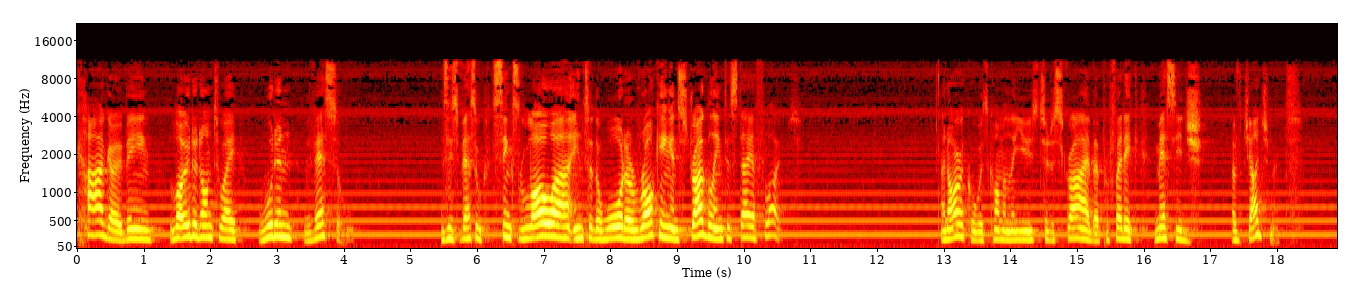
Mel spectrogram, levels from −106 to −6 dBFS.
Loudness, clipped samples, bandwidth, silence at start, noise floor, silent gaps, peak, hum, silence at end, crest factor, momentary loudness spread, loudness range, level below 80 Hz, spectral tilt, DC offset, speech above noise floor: -26 LUFS; under 0.1%; 11.5 kHz; 0 s; -46 dBFS; none; -6 dBFS; none; 0 s; 20 dB; 25 LU; 11 LU; -68 dBFS; -6 dB/octave; under 0.1%; 20 dB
